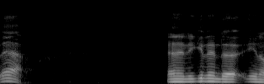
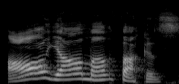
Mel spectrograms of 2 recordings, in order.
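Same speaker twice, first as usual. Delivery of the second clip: slow, high-pitched Southern drawl; imitated Southern twang; 11 semitones higher, 4 dB louder than usual. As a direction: stretch it out in a mock Southern twang.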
